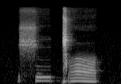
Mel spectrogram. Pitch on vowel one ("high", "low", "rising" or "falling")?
high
